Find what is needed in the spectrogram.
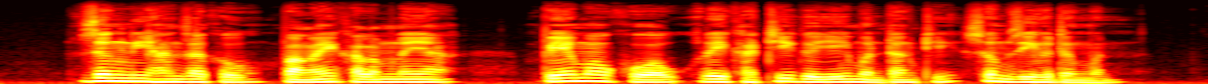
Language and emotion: Bodo, sad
